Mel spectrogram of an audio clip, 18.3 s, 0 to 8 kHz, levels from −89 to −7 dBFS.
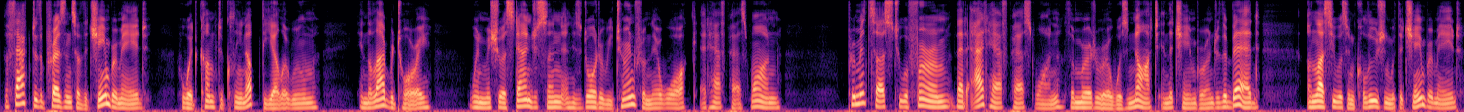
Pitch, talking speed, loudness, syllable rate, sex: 140 Hz, 195 wpm, -21 LUFS, 5.9 syllables/s, female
